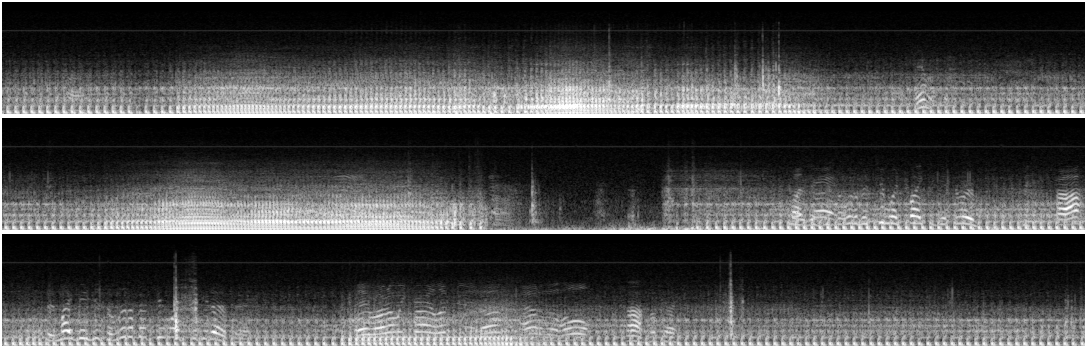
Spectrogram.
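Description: Adventure motorcycle engine running at low revs on a steep rocky climb, swelling with throttle a couple of times in the first half. About sixteen seconds in the engine sound drops away for a second or two, then it runs again at a steady idle.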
